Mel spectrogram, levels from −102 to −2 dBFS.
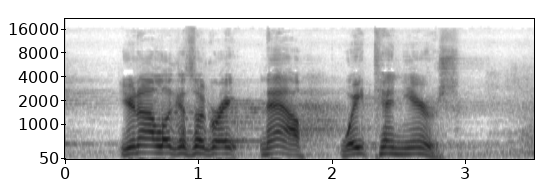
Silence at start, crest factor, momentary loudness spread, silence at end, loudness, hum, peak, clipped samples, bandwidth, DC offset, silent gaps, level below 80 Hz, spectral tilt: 0 s; 16 dB; 7 LU; 0 s; -20 LUFS; none; -6 dBFS; under 0.1%; 16 kHz; under 0.1%; none; -60 dBFS; -6 dB/octave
